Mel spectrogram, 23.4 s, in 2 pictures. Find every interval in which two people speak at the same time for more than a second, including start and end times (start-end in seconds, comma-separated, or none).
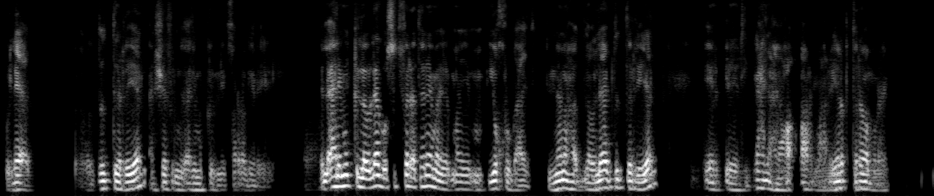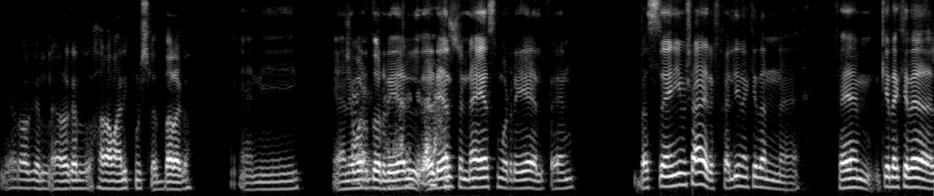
15.9-17.5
